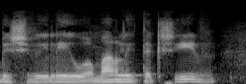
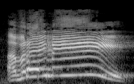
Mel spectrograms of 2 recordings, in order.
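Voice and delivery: loud, very high, stretched shout of the name; retold yell; 7 dB louder, slower than usual. Guest yelling again for the boy from stress, loud and high. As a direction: bellow for the boy in panic. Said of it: "יצא לי צעקה".

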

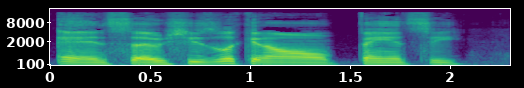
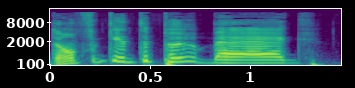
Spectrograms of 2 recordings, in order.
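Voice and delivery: wife reminding; 8 semitones higher, 4 dB louder than usual. Retold or imitated. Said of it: "Amy's like".

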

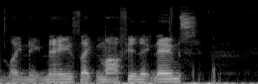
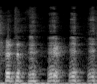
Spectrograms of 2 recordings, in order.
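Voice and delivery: laughing protest; 7 semitones higher than usual. Real, not acted. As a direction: say it while laughing. Friend laughing at nickname.

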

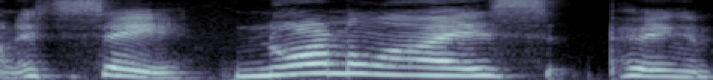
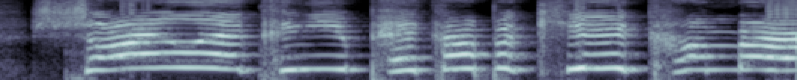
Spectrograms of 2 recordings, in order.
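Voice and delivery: much higher and louder call across the shop; mum calling loudly; 12 semitones higher, 8 dB louder than usual. Retold or imitated. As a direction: call across a whole supermarket. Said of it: "halfway across the shop being like".

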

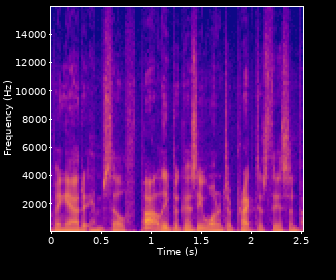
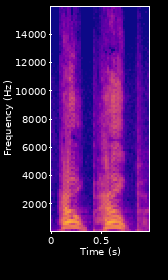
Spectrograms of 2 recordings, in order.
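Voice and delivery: high, loud storybook cry for help; 7 dB louder than usual. Acted. Lost Piglet wishing to call out, alarmed and high.

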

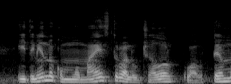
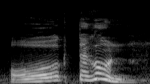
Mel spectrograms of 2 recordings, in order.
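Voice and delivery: slow, drawn-out name call; ring announcer call; 5 dB louder, much slower than usual. Acted. Ring introduction of a wrestler.

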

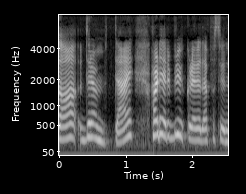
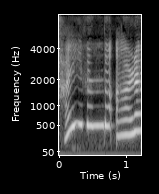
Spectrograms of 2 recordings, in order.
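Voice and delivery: higher imitated dad, gentle; 5 dB louder than usual. Dad answers the phone at night.

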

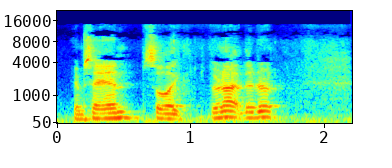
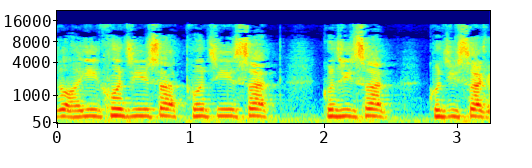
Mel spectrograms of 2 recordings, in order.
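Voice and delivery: a hint of a sneering hater, higher; mocking hater taunt; 5 semitones higher than usual. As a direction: toss it off like a playground jeer. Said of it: "keep letting you know".

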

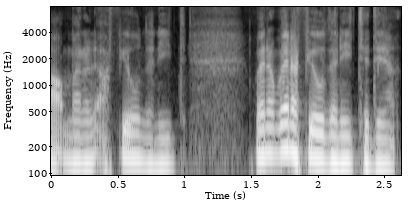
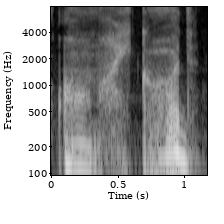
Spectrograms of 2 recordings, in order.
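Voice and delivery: a sharp, much softer whispered gasp of words; shocked whisper; 11 dB quieter, slower than usual. Retold or imitated. Seeing the dirty shower water, a stunned whisper. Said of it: "And I'm going".

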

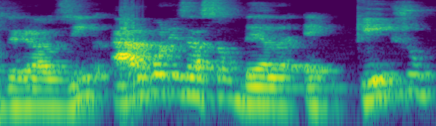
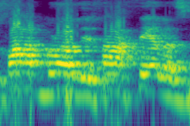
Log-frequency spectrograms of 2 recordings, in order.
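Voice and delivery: higher, louder mock host's greeting; imitated catchphrase greeting; 6 semitones higher, 5 dB louder than usual. Guest quotes a copycat's show greeting, imitated catchphrase intonation. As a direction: toss it out like someone's signature opener. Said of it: "mesma entonação e tal".

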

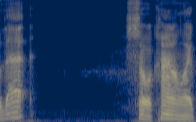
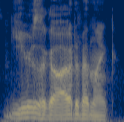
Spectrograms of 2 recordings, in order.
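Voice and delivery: ordinary talk

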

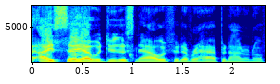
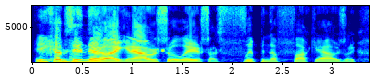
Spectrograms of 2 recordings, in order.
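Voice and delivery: usual speaking voice

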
